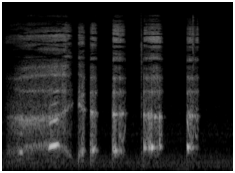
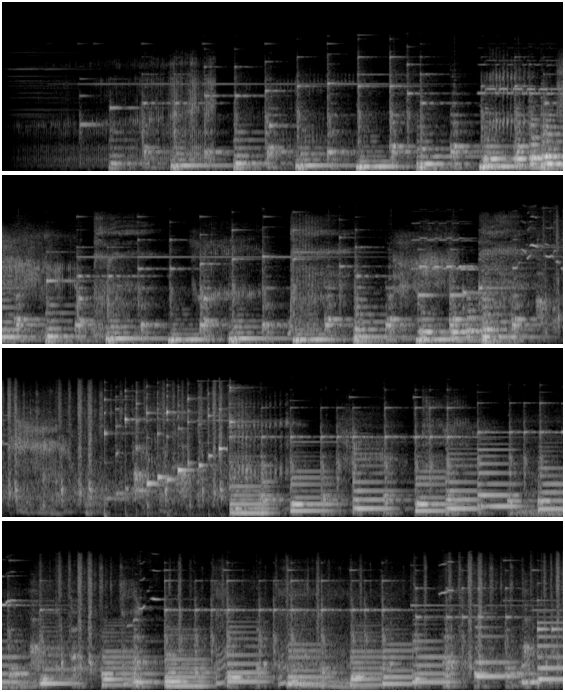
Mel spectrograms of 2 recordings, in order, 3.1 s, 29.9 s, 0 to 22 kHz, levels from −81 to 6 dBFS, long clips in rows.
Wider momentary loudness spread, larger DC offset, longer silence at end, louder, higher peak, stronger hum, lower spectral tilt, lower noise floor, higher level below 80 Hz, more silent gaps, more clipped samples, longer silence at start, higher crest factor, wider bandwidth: first, 13 LU vs 9 LU; neither; first, 0.45 s vs 0 s; second, -30 LUFS vs -25 LUFS; second, -12 dBFS vs -4 dBFS; first, 50 Hz at -70 dBFS vs none; second, 0.5 dB/octave vs -5.5 dB/octave; second, -50 dBFS vs -57 dBFS; second, -80 dBFS vs -44 dBFS; neither; neither; second, 0.1 s vs 1.05 s; about the same, 20 dB vs 20 dB; first, 16 kHz vs 11 kHz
